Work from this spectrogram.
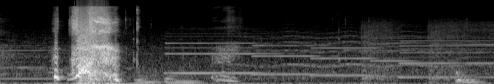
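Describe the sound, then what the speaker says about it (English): A single loud, close sneeze bursts out suddenly, followed by quiet game music and faint background sounds. "I had a sneeze."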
